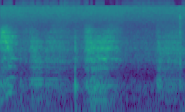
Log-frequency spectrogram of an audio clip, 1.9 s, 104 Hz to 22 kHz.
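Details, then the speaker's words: 1963 Ferguson Fieldfare Mk2 vintage transistor radio, restored from a collected set and with its battery refitted, tuning across medium wave: short bursts of station audio come through loud and clear; quite sensitive, little on long wave; normal medium-wave reception. "everything that I would normally get on medium wave round here that's quite sensitive not a lot on long-wave though"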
